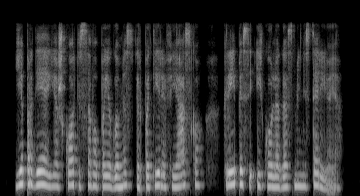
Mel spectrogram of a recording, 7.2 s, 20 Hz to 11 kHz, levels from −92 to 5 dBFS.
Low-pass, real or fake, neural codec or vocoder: 7.2 kHz; real; none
